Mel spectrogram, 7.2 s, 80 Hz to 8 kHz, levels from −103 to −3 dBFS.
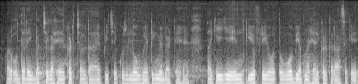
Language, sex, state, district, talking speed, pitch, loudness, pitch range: Hindi, male, Rajasthan, Nagaur, 235 wpm, 105 Hz, -17 LUFS, 100-105 Hz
